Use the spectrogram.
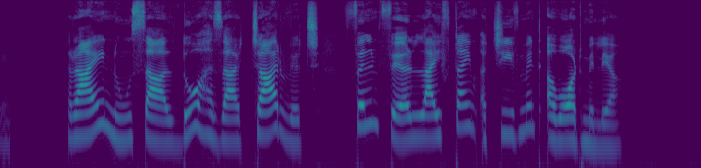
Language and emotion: Punjabi, neutral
